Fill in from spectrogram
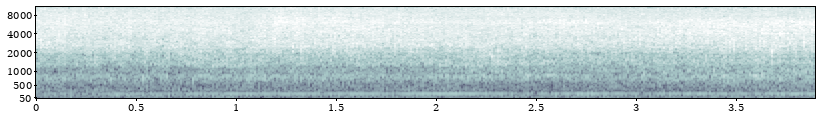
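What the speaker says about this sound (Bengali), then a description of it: "মাছটা ততক্ষণ এদিকে ভাজা হোক" Katla fish frying in hot oil in a home kitchen, giving a steady, dense sizzle that runs evenly throughout with a low hum underneath.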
